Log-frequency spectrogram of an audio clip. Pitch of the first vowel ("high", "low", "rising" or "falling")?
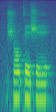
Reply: high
